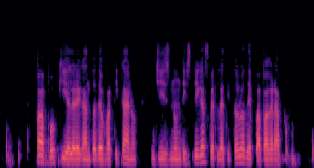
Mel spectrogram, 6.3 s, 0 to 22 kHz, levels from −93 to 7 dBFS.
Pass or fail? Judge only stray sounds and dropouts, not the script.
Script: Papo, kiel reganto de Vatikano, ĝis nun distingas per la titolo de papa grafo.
pass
